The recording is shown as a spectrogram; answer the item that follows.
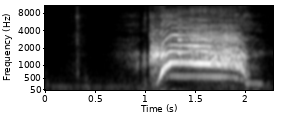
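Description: Interactive toy unicorn letting out a loud squealing cry about a second long, starting about a second in with a quick upward swoop and then slowly sagging in pitch: its 'mad' mood reaction.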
